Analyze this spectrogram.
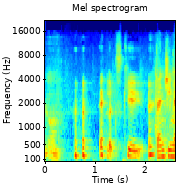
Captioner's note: laughs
